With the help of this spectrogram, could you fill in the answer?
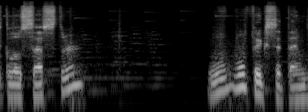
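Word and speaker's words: Gloucester: I'm not even sure how it's pronounced, so I apologize right now, but I've been mispronouncing the name for this whole time. It's Glocester.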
